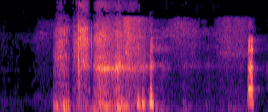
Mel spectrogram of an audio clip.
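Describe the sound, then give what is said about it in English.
Sled dogs pulling a dog sledge: a dense burst of snorting, panting dog noise runs for about a second, followed by a quieter stretch and one more short, sharp burst near the end. “You start off again driving the dog sledge.”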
